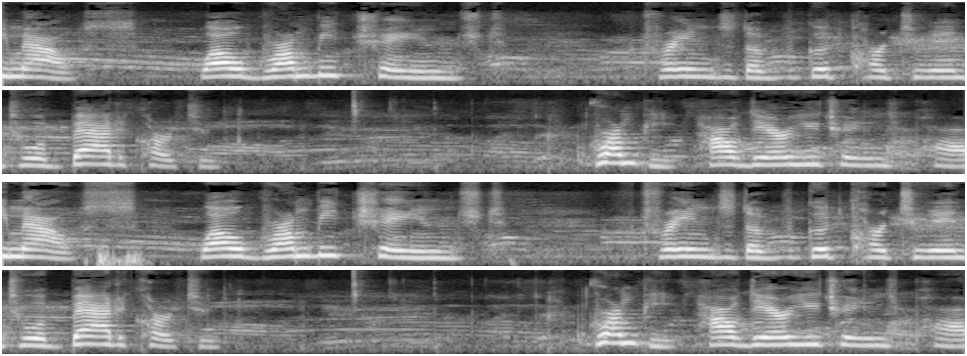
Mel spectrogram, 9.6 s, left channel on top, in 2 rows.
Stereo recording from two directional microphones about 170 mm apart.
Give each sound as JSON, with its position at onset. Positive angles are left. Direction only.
{"t": 0.0, "sound": "speech", "side_deg": -30}
{"t": 7.7, "sound": "speech", "side_deg": -20}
